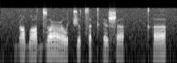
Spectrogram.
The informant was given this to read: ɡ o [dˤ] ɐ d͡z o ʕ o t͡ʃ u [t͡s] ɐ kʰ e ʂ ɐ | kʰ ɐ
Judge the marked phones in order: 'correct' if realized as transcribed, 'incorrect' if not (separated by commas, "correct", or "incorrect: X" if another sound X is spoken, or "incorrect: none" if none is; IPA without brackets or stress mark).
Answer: correct, correct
